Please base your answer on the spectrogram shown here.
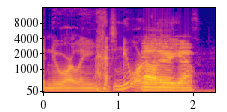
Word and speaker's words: New Orleans: But Nolans. Now live Is that how they say it? Yeah. Nolans? Yeah, New Orleans.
